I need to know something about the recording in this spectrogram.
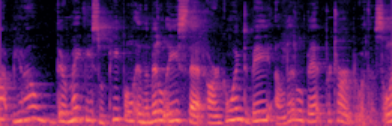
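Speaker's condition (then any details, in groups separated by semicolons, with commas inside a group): No condition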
